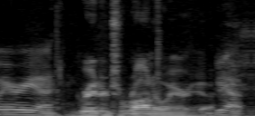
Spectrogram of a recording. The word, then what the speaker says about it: Toronto: The Greater Toronto area. Greater Toronto area. Yeah. Is it Toronto or No. Toronto? Toronto. But there's a T there.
